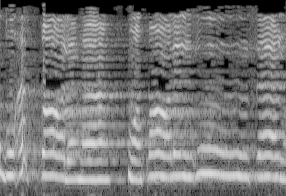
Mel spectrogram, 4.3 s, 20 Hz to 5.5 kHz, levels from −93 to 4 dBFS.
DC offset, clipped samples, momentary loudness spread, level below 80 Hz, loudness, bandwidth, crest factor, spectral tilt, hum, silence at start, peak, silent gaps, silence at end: under 0.1%; under 0.1%; 6 LU; -56 dBFS; -12 LUFS; 5.4 kHz; 12 dB; -4.5 dB/octave; none; 0 s; 0 dBFS; none; 0 s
